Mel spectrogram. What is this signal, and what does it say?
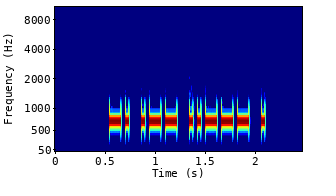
Morse code, heard as a keyed tone, about 32 wpm, 700 Hz. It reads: NW2E
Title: USA Call Signs - 4 Characters - Repeated 3x - 30wpm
